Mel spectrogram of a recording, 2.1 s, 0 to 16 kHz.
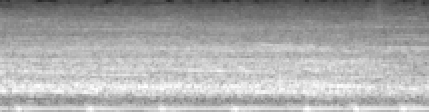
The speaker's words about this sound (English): Seid ihr ready? 1, 2, 3, scream! Und noch einmal 1, 2, 3, scream!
